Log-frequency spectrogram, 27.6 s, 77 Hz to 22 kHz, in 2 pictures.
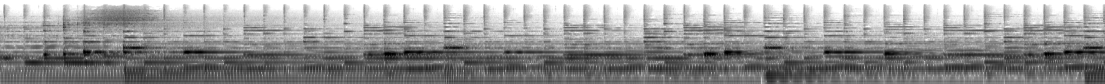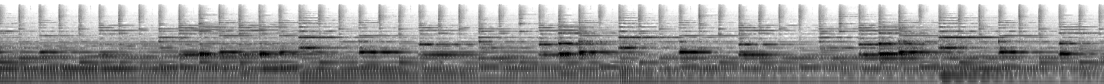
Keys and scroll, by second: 0.3 Escape.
